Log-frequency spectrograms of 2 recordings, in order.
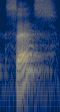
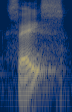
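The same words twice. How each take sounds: First: "says" as sez, short e; correct short vowel. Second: "says" as sayz, rhyming with days; incorrect long vowel. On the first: Teacher gives the correct form, "says" as sez. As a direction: say "says" with the e of bed. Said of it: "The correct is". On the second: Teacher shows the mistake, "says" as sayz. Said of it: "it's not correct to say". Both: Shown as a demonstration.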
